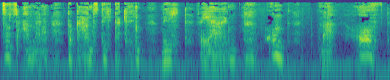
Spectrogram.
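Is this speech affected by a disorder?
Yes: dystonia with speech disorder; can only speak slowly.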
